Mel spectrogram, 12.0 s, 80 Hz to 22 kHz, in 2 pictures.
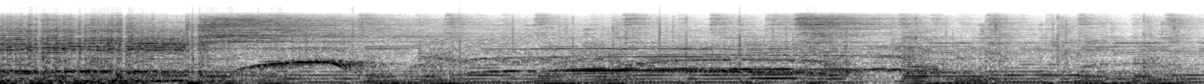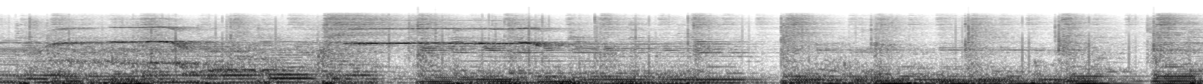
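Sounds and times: heavy metal band playing: 0:00.0 - 0:10.6.

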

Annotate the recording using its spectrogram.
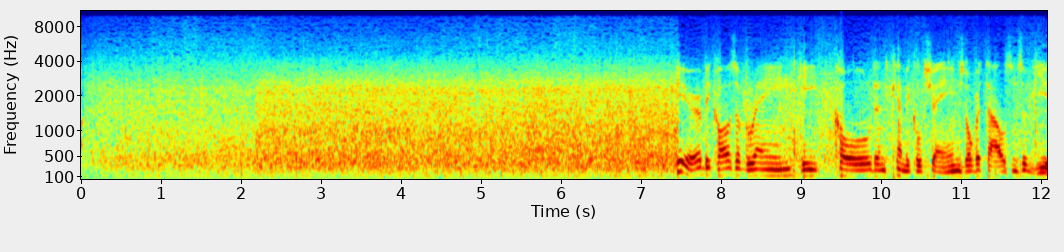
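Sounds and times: stream cascading over rock: 0:00.0 - 0:12.0.

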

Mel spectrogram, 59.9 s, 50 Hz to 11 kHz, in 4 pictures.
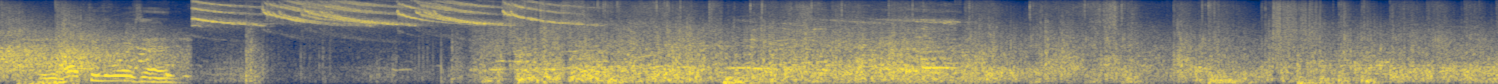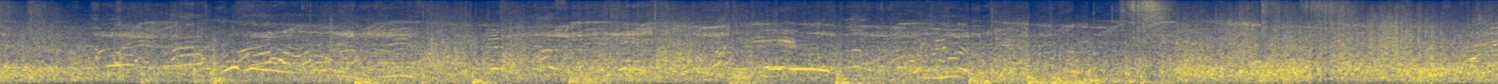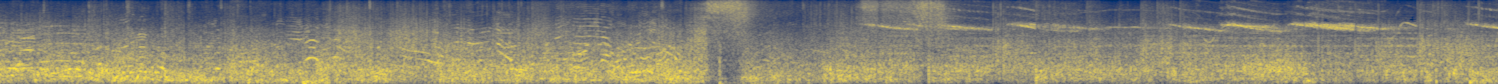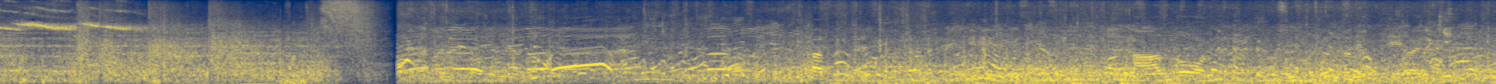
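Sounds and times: fireworks bangs and crackles: 0:00.0 - 0:59.9
high falling firework whistles: 0:01.9 - 0:10.2, 0:20.2 - 0:29.2, 0:35.6 - 0:48.9.

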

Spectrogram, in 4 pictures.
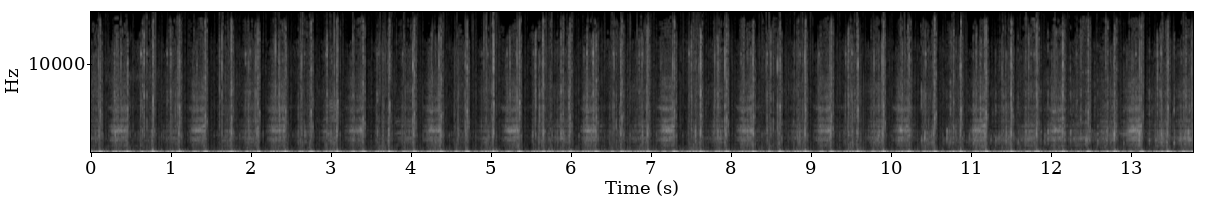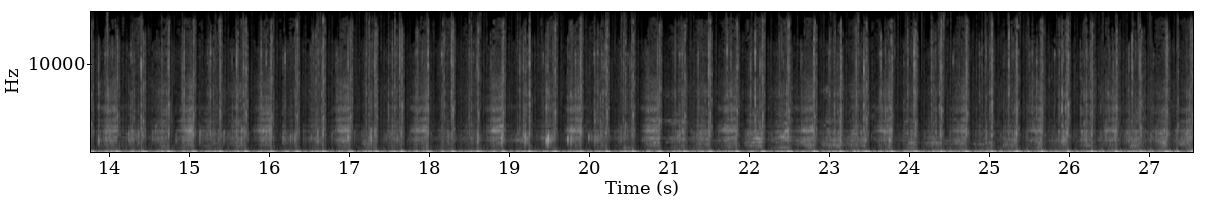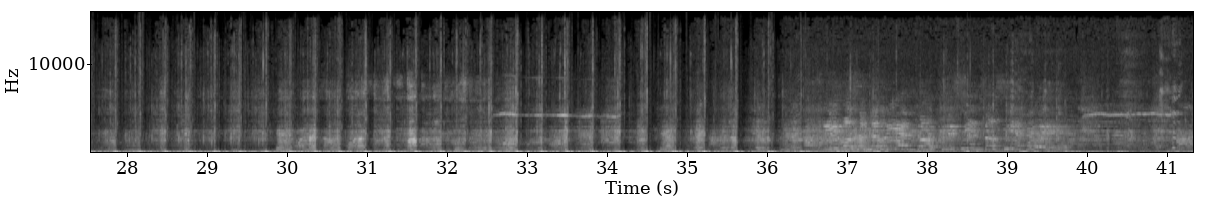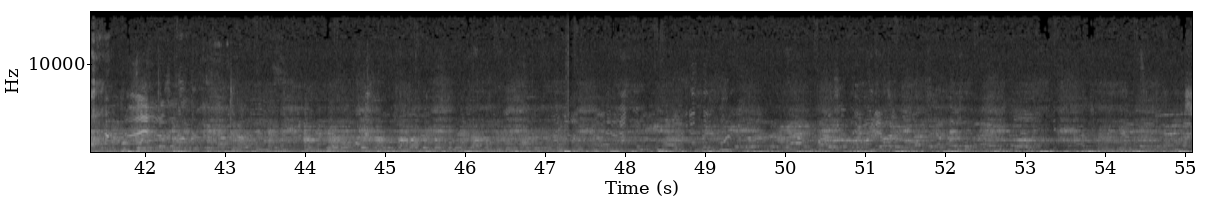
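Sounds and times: low microphone rumble: 0:00.0 - 0:40.6
crowd chatter: 0:00.0 - 0:55.0
running footsteps on asphalt: 0:00.0 - 0:55.0.

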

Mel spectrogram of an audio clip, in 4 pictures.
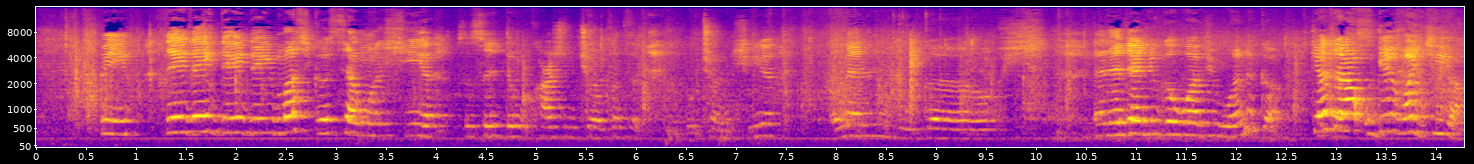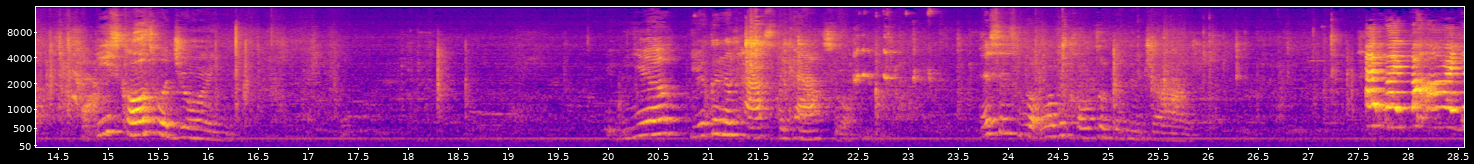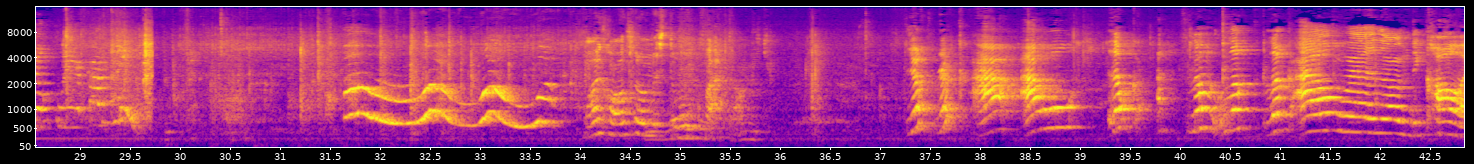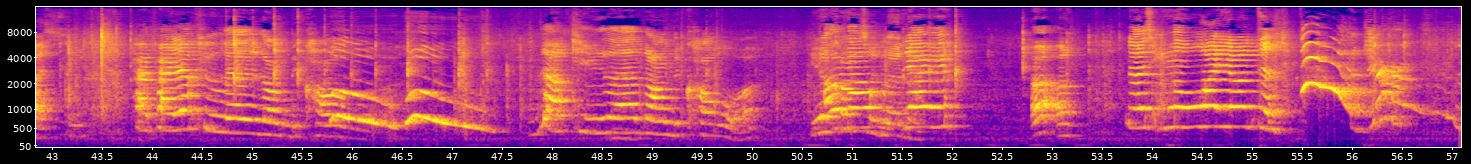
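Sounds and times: child babbling: 0:56.0 - 0:57.0.

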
